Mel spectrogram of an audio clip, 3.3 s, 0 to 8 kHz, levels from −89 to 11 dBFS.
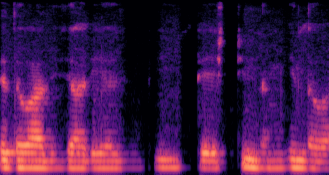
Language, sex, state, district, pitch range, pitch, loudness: Hindi, male, Bihar, Araria, 125-130 Hz, 125 Hz, -17 LUFS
